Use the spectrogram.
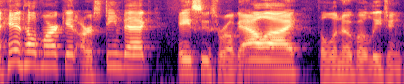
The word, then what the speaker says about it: Asus: Asus is is what they said is the correct pronunciation, as I recall.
